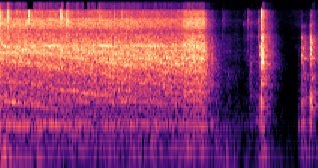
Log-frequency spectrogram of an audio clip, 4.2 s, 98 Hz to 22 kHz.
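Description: A Parkside cordless drill with a 20 volt, 4 amp battery drives a screw at speed 1, a steady close whirring grind that holds for nearly three seconds and then cuts off, followed by a few short clicks and taps.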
